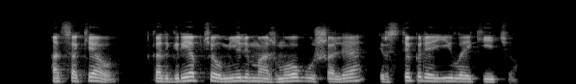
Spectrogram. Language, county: Lithuanian, Marijampolė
